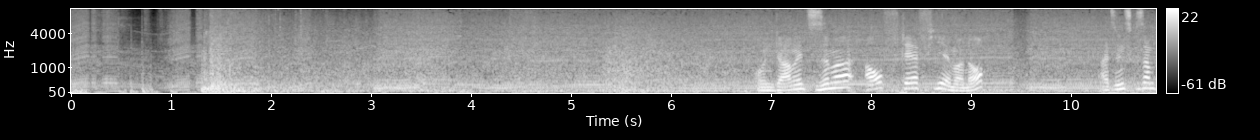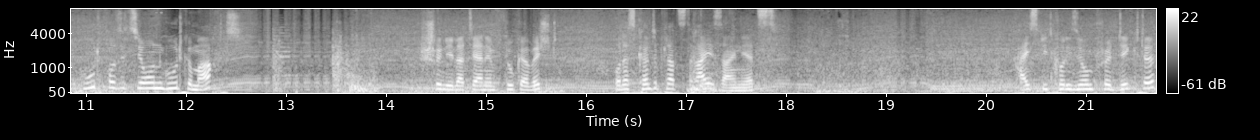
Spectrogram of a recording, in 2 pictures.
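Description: A racing car engine roars steadily and revs up and down.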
